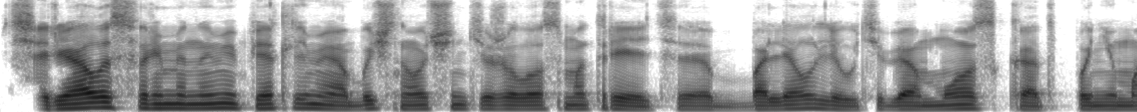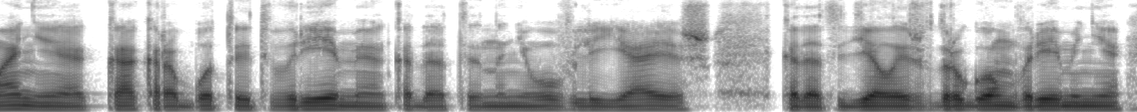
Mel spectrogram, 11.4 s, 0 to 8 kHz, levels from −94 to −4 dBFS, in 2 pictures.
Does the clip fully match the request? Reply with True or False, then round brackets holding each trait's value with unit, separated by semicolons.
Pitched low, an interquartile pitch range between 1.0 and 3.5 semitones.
True (90 Hz; 2.8 semitones)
